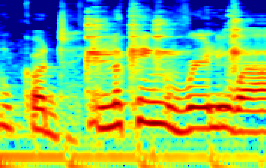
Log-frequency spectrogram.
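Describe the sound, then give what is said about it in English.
Dishes and cutlery clink and clatter as they are loaded into a dishwasher, heard under a person speaking. “And yes, that is the sound of me filling my dishwasher as I speak to you”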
